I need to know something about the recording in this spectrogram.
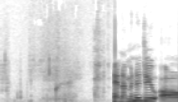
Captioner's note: paper crumpling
